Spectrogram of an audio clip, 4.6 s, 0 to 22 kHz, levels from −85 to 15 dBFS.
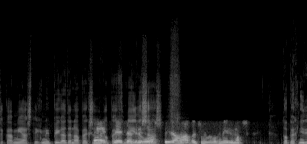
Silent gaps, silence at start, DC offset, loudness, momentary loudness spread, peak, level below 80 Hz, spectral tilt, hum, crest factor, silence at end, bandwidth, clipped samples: none; 0 s; under 0.1%; -28 LUFS; 13 LU; -12 dBFS; -72 dBFS; -6 dB/octave; none; 18 dB; 0 s; 14 kHz; under 0.1%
